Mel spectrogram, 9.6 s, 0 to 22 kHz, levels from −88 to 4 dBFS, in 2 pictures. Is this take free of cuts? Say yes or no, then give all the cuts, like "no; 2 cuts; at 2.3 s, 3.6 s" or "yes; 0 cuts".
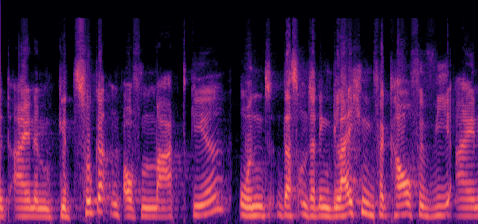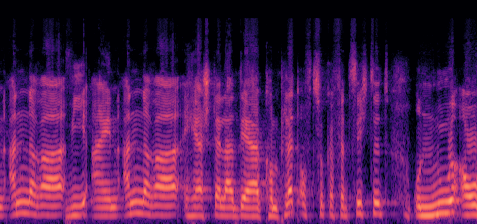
no; 4 cuts; at 1.2 s, 2.3 s, 3.7 s, 5.4 s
